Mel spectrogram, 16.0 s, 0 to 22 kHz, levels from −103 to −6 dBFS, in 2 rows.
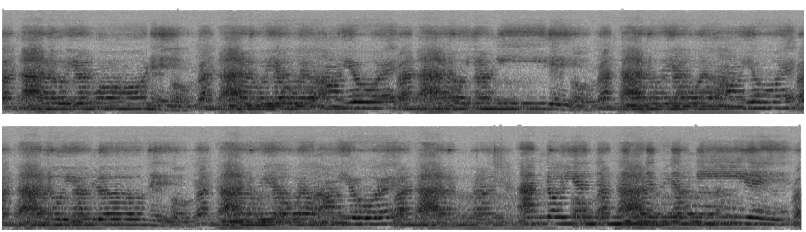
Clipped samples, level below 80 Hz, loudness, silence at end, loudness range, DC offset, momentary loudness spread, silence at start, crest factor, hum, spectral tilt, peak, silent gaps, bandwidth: under 0.1%; -46 dBFS; -18 LUFS; 0 s; 1 LU; under 0.1%; 6 LU; 0 s; 18 dB; none; -4 dB/octave; 0 dBFS; none; 16 kHz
